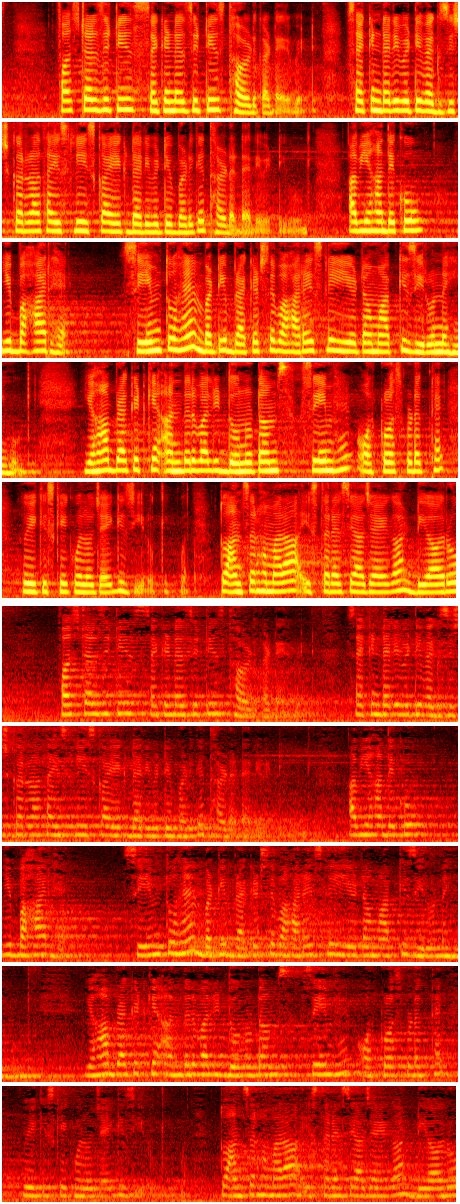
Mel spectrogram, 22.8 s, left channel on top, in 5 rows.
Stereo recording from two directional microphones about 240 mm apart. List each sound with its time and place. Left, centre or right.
0.5 s a woman's voice: left
8.0 s a woman's voice: left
